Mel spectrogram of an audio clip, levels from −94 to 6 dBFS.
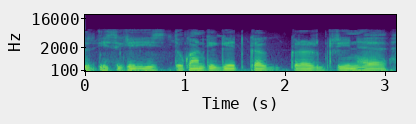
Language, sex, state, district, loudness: Hindi, male, Jharkhand, Deoghar, -17 LUFS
